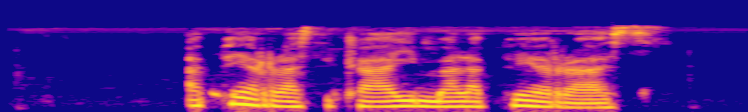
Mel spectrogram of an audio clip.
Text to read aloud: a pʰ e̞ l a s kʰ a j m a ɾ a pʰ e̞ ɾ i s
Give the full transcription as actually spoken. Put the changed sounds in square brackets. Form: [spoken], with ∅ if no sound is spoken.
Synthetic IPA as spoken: a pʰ e̞ [ɾ] a s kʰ a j m a [l] a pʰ e̞ ɾ [a] s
